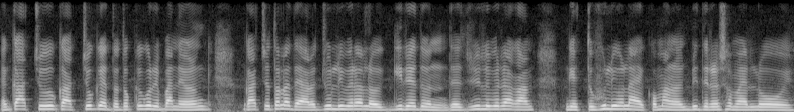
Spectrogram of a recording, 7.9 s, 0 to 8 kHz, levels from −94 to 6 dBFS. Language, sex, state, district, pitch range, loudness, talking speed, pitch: Chakma, female, Tripura, Dhalai, 195-235 Hz, -13 LUFS, 150 wpm, 215 Hz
